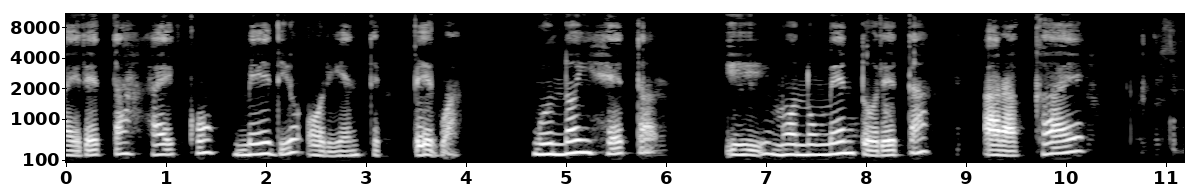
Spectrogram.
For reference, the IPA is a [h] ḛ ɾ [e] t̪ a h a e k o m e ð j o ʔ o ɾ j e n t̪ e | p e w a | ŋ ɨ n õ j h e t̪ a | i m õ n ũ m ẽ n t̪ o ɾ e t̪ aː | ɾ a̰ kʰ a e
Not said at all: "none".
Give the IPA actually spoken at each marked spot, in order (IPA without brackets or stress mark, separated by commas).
none, e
